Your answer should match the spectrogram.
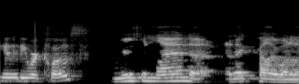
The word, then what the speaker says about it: Newfoundland: Am I pronouncing it anywhere close? Newfoundland.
